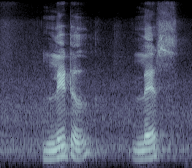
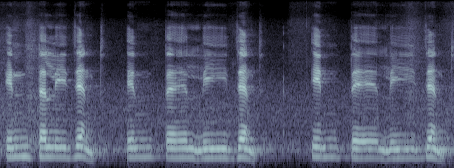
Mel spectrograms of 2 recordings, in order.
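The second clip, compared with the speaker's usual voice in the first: Intelligent slowly split into four beats; syllable by syllable; 2 semitones higher, slower than usual. Shown as a demonstration. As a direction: stretch out each syllable of intelligent. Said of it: "four সিলেবলিক word". (Intelligent শব্দটি ধীরে চার সিলেবলে ভেঙে)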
